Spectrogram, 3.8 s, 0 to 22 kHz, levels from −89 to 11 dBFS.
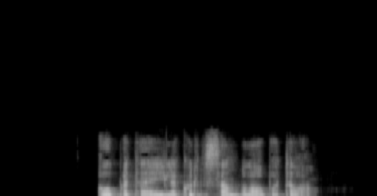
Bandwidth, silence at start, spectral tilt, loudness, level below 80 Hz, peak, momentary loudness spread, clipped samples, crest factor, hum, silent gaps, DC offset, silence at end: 7.6 kHz; 1 s; -6 dB/octave; -23 LUFS; -50 dBFS; -2 dBFS; 6 LU; under 0.1%; 22 dB; none; none; under 0.1%; 0.65 s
